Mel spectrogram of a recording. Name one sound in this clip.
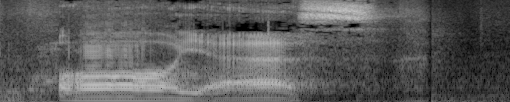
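A young man cries out loudly.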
